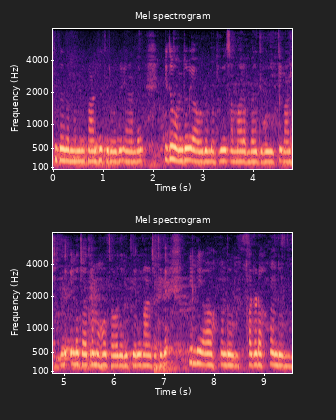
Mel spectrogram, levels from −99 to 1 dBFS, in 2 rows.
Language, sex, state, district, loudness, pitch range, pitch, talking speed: Kannada, female, Karnataka, Belgaum, -15 LUFS, 215-235 Hz, 225 Hz, 120 wpm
